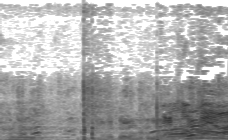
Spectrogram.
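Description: A volleyball being hit with a sharp smack a little under a second in, followed by a fainter knock, over players shouting.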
